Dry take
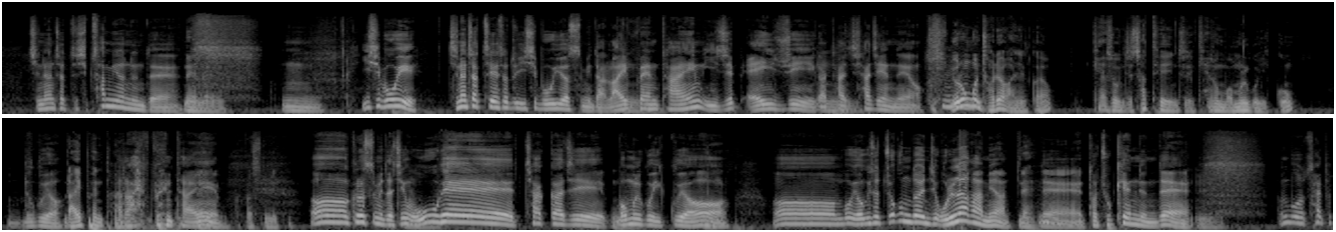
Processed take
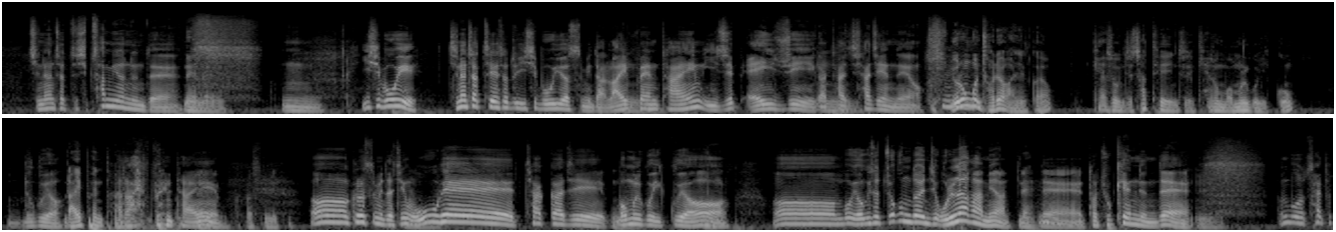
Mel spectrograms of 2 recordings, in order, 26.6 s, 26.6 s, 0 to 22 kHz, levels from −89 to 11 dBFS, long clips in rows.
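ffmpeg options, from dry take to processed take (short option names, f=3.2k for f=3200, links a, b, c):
-af "asetnsamples=n=441:p=0,asendcmd='2.95 lowpass f 5400;7.16 lowpass f 9600;10.45 lowpass f 5000;14.89 lowpass f 2800;19.34 lowpass f 5600;23.28 lowpass f 3200;24.33 lowpass f 5700',lowpass=11k"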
